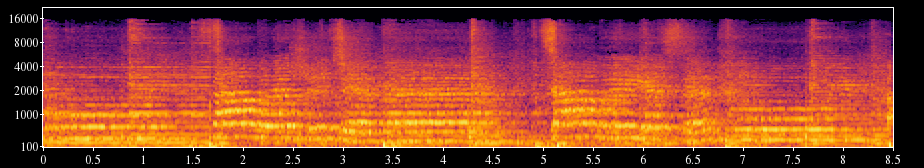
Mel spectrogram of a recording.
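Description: A group of girls singing a church hymn together into microphones, holding long notes, with an acoustic guitar strumming along.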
